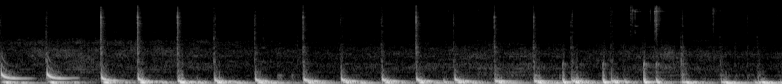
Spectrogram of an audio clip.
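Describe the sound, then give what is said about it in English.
A short percussive synthesizer sound repeats in a steady pattern, about twenty hits, each a sharp click followed by a quick downward filter sweep into a low thud. No one speaks. “I might make, you know, a short percussive sound. I might just use the filter, actually.”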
